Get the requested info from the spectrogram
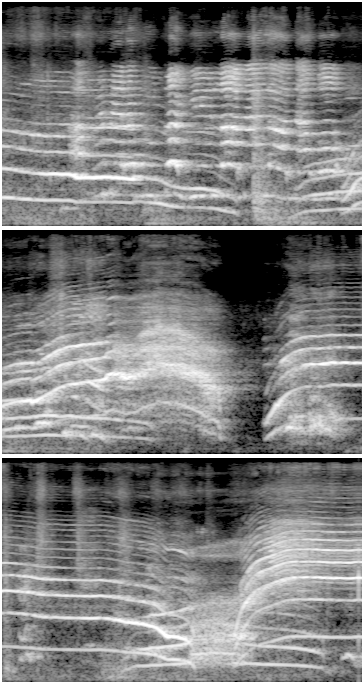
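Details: Pet cats quarrelling with each other: a continuous stream of yowling caterwauls, bending up and down in pitch, broken by one brief pause before more long, complaining howls.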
